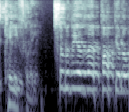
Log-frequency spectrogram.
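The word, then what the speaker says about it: Keighley: People sick of it being referred to as Keley. And yes, I know that local pronunciation might be a little bit different, but officially it's Keithley.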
